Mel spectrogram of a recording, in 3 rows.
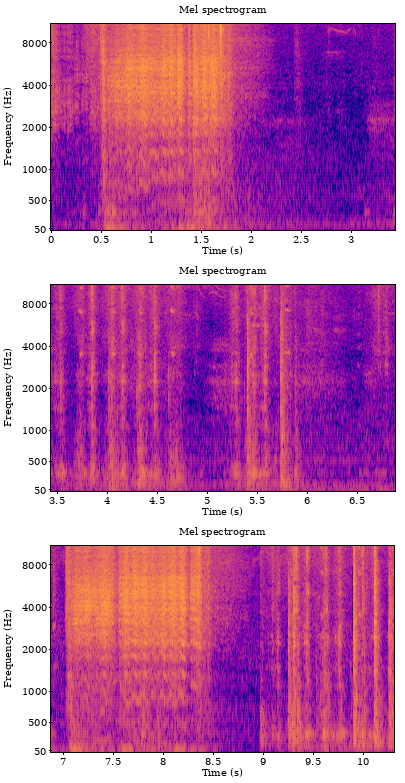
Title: Hard starting the 1984 chevy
